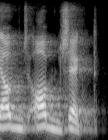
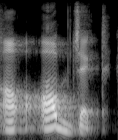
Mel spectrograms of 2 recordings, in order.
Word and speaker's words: object: the second syllable uh another one is object now I object you know in the court and all you know the lawyers do say first one is object and that is noun and there the stress is on the first syllable that means object means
